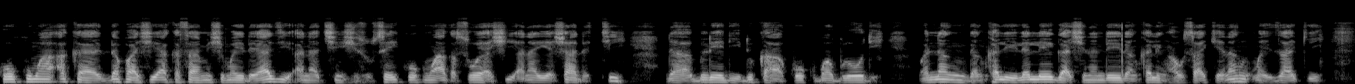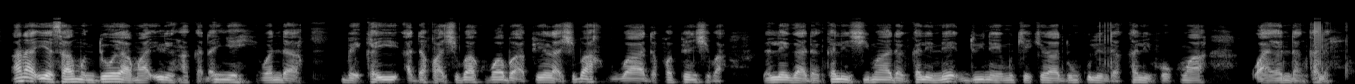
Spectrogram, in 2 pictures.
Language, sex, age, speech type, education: Hausa, male, 30-45, spontaneous, tertiary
